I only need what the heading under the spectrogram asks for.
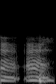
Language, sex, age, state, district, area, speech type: Malayalam, female, 30-45, Kerala, Kasaragod, rural, conversation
